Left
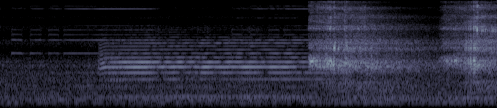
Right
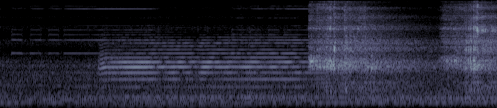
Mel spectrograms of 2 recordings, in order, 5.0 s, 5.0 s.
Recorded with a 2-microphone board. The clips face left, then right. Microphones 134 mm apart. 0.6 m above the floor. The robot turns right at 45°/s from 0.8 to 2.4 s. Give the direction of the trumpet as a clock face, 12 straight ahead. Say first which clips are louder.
Right 1 dB; 1 o'clock.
